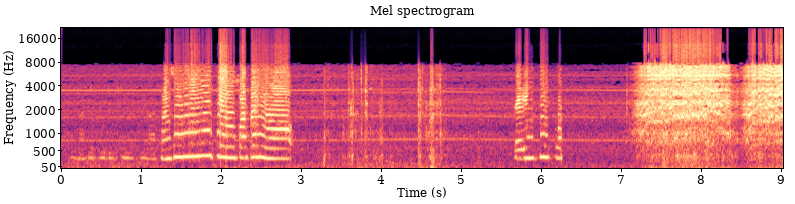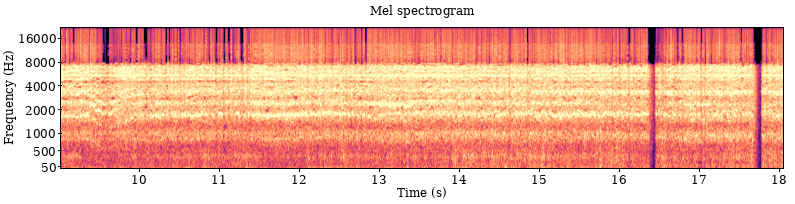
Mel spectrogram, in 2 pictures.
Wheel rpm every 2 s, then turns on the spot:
0, 0, 0, 50, 150, 220, 220, 230, 230.
none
